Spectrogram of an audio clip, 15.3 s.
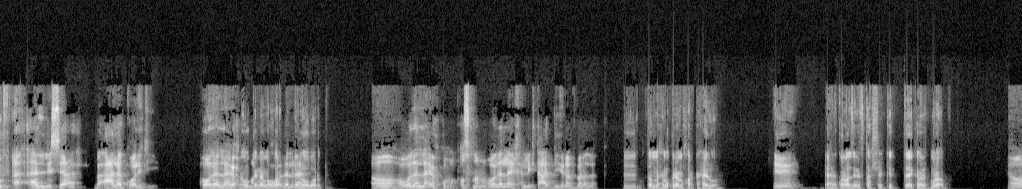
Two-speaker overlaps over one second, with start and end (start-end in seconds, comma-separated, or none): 3.1-4.7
